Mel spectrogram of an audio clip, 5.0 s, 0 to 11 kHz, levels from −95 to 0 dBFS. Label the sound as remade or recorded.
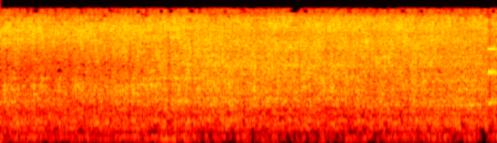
recorded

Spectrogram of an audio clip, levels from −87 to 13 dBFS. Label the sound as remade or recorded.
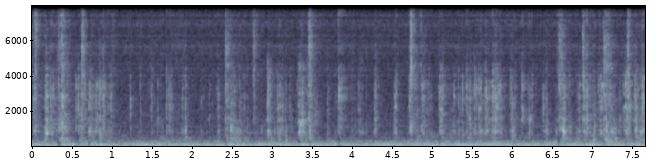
remade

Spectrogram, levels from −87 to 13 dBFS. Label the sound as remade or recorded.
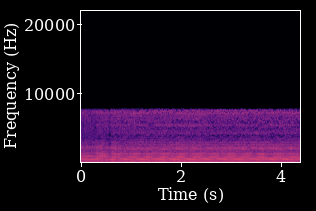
recorded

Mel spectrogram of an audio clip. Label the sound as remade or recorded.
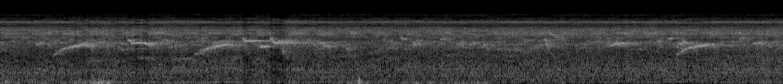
remade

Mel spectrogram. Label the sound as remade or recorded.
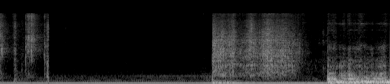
recorded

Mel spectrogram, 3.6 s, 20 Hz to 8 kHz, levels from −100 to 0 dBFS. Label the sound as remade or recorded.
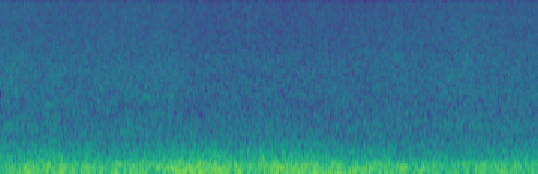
recorded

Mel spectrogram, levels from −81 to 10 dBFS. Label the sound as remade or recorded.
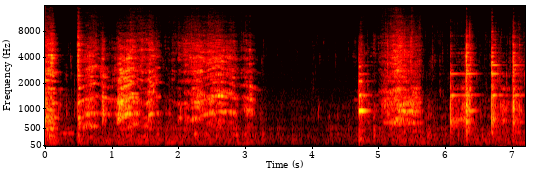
recorded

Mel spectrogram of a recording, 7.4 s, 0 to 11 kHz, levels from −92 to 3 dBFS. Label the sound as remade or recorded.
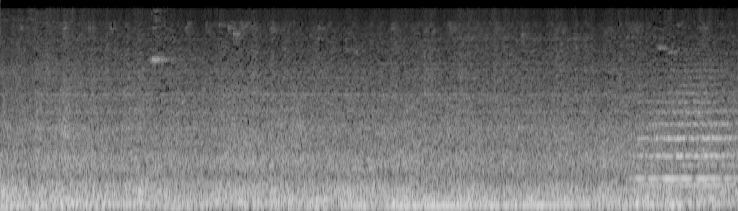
recorded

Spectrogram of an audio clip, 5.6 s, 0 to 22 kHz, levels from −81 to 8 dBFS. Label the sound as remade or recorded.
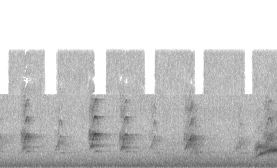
recorded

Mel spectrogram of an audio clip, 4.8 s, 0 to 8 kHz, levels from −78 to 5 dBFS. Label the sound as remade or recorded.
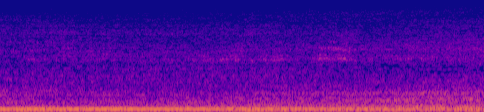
recorded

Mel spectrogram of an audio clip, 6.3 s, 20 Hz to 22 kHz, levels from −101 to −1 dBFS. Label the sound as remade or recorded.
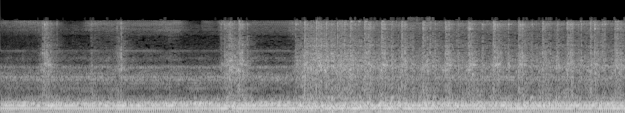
recorded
